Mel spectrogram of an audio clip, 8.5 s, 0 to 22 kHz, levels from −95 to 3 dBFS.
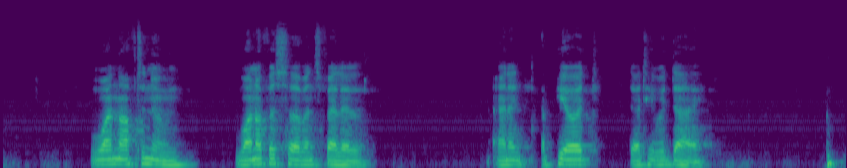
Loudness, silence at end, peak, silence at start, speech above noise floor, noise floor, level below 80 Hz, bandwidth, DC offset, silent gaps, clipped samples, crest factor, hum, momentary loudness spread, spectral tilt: -31 LUFS; 0.1 s; -16 dBFS; 0.9 s; 48 dB; -78 dBFS; -58 dBFS; 10.5 kHz; under 0.1%; none; under 0.1%; 18 dB; none; 14 LU; -8 dB/octave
